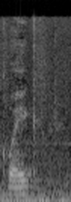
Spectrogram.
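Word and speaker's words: Quwek: ahead mr quake actually q-u-w-e-k no thank you pronounced quake uh actually i just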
